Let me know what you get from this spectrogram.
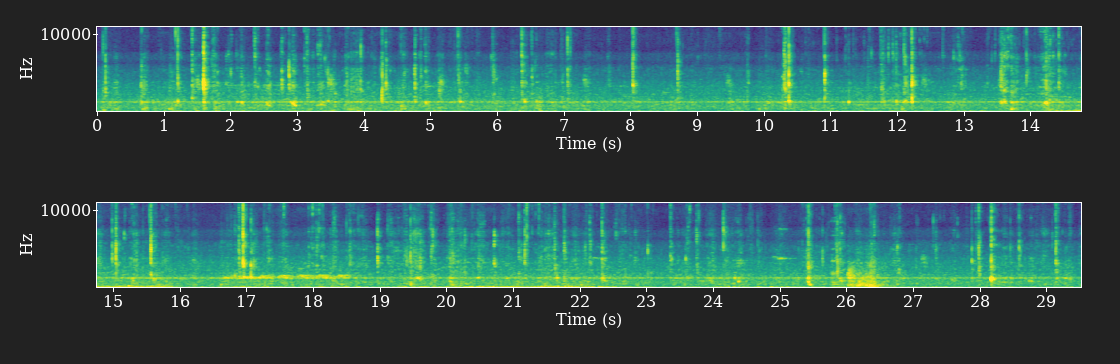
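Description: Close-up eating sounds: wet chewing and lip smacks, with scattered small clicks as several people eat curry and rice with their fingers. A faint steady high-pitched whine runs underneath.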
